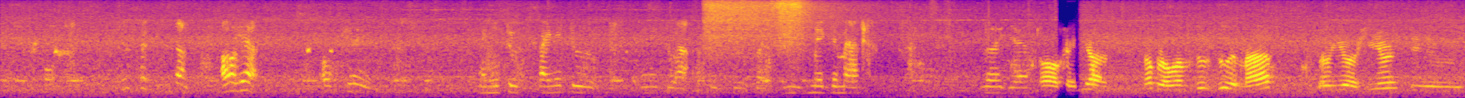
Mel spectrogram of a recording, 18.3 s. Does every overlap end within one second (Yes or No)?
Yes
